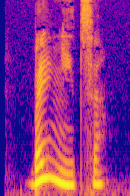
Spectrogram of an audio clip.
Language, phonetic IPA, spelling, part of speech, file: Russian, [bɐlʲˈnʲit͡sə], больница, noun, Ru-больница.ogg
- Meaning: hospital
